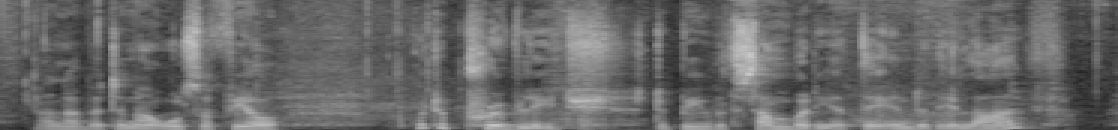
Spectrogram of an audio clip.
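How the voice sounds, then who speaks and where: The woman's voice, medium in pitch, is heard with noticeable background noise. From South Africa. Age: 60s. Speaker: live-in carer. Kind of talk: testimony.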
